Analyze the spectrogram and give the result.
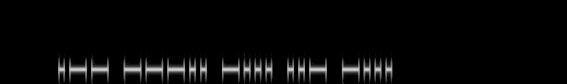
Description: Morse code, heard as a keyed tone, about 22 wpm, 700 Hz. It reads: W8BUB
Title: USA Call Signs - 5 Characters - Repeated 2x - 22wpm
